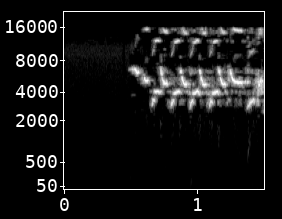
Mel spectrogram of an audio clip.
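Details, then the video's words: European goldfinch singing in the Moroccan Sebtaoui style, from an old cassette recording of the late 1990s or early 2000s; a rapid, high twittering run of tinkling, liquid notes beginning after a short silence. "CANTO DEL JILGUERO ** شريط نادر و قديم للتغريد الحسون بالنمط السبتاوي المغربي"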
